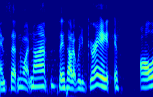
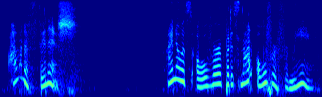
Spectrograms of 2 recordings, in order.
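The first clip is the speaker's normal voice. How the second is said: soft, slightly raised, earnest plea; hushed, heartfelt retelling; quiet resolve; 3 semitones higher, 10 dB quieter than usual. Retold or imitated. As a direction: confide it softly but with determination. Quietly confides she must finish.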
